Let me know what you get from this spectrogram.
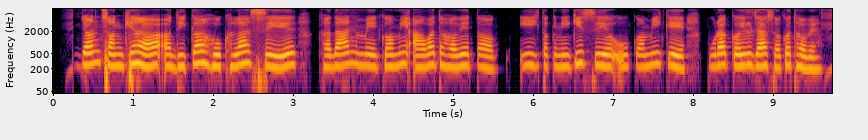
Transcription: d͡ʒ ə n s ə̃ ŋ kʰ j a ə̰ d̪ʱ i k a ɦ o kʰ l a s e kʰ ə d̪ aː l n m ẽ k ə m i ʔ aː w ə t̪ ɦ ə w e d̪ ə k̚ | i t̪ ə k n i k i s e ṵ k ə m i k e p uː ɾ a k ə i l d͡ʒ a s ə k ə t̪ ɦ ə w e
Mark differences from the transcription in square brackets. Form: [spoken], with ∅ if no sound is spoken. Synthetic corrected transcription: d͡ʒ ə n s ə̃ ŋ kʰ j a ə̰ d̪ʱ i k a ɦ o kʰ l a s e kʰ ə d̪ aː [∅] n m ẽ k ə m i ʔ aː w ə t̪ ɦ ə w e [t̪] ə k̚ | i t̪ ə k n i k i s e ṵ k ə m i k e p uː ɾ a k ə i l d͡ʒ a s ə k ə t̪ ɦ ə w e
